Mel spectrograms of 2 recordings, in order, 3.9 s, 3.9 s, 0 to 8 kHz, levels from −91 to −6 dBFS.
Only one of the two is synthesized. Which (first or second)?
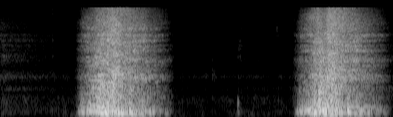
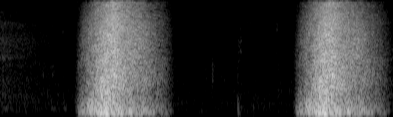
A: first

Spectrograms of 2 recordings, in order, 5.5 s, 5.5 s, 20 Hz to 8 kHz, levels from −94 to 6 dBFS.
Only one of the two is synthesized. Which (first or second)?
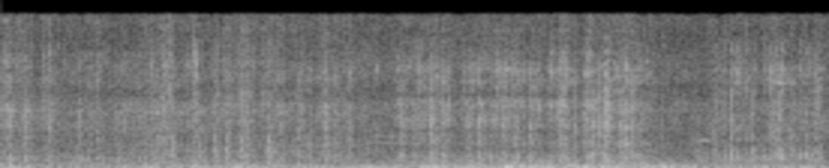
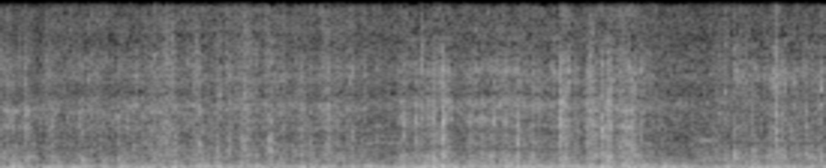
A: second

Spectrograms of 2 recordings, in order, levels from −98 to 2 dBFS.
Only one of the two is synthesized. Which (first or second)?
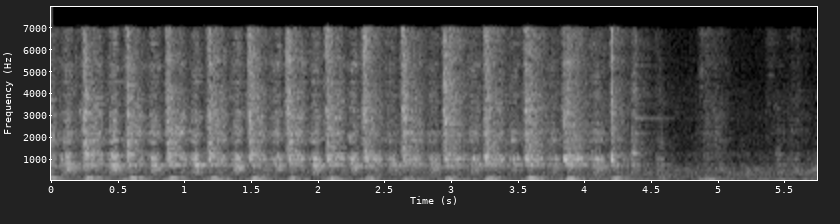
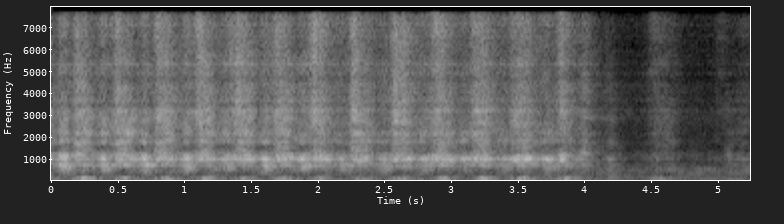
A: second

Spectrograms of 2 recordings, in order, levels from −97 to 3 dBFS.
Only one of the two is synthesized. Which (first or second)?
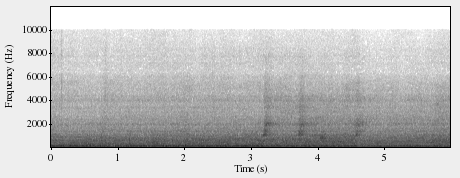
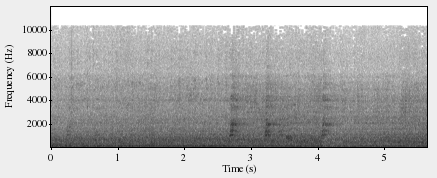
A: first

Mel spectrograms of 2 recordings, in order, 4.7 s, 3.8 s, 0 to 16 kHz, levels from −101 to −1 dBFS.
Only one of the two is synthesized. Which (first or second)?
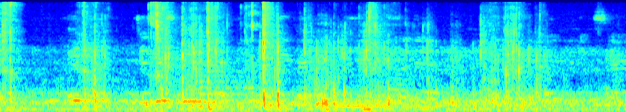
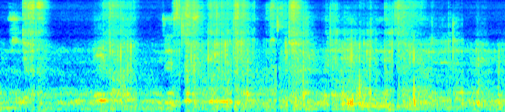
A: second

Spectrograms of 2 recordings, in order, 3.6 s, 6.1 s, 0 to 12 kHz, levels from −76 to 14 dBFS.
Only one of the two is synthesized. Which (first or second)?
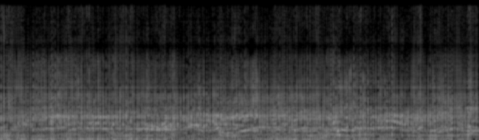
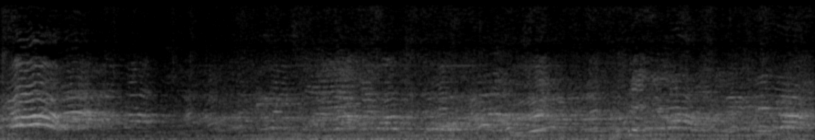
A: first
